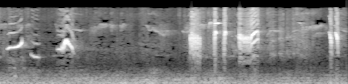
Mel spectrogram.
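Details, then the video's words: Orange-headed thrush song in ngecip, ngecit and ngeplong styles, used as a lure to make other birds sing: a few clear slurred whistles, then loud buzzy high chips in short bursts, over a quiet background hum. "SUARA ANIS MERAH NGECIP NGECIT NGEPLONG PEMANCING BIRAHI AGAR IKUT BUNYI"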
